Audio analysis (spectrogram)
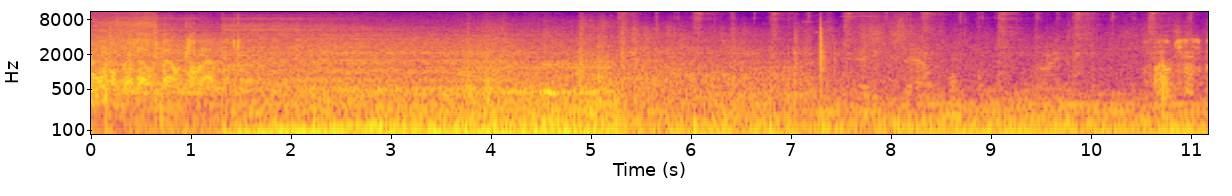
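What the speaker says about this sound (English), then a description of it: "She's alone on the southbound tram." A southbound tram rolls along its line with a continuous low rumble and rail clatter that eases off partway through, while people talk over it.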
